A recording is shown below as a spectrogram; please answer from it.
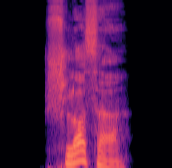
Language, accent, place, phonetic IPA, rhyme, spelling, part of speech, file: German, Germany, Berlin, [ˈʃlɔsɐ], -ɔsɐ, schlosser, verb, De-schlosser.ogg
- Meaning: inflection of schlossern: 1. first-person singular present 2. singular imperative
